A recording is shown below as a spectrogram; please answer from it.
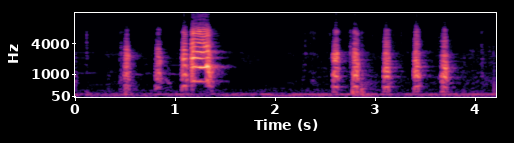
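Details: Hen calling before laying eggs: two short clucks, then a loud, harsh, drawn-out cackle note, a pause, and five evenly spaced clipped clucks. A faint low hum runs underneath.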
